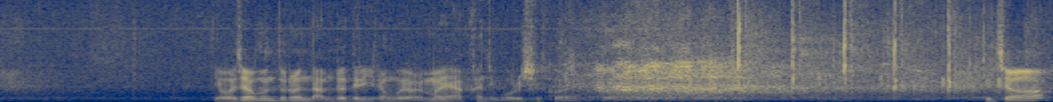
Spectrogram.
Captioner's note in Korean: 웃음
